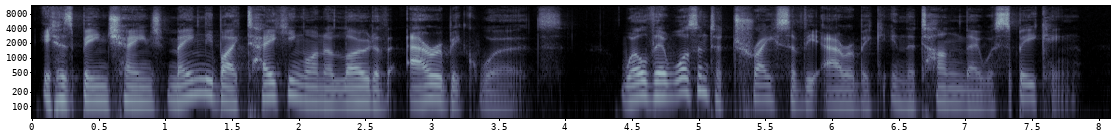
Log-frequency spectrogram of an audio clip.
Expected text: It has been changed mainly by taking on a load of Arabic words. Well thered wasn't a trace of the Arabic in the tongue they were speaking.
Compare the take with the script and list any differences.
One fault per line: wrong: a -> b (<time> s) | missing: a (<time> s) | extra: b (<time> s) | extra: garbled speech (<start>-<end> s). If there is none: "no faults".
wrong: thered -> there (4.6 s)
